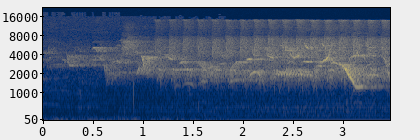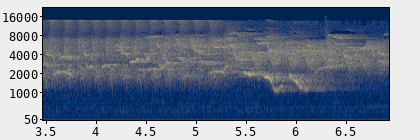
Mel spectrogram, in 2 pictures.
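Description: A great tit sings amid a dense, steady chorus of bright chirps and twitters, fairly loud, running continuously throughout with no voices.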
